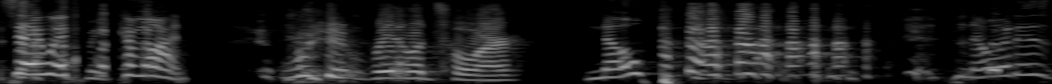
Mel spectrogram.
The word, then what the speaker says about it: Realtor: this is true you just can't call yourself real tour we don't pronounce it right anyway say it with me no you don't pronounce it right stay with me come on realtor nope no it is not real hey for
